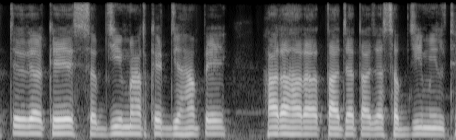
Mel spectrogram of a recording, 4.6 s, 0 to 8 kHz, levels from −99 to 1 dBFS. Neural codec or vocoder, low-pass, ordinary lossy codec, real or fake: codec, 16 kHz, 4 kbps, X-Codec, HuBERT features, trained on general audio; 7.2 kHz; none; fake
